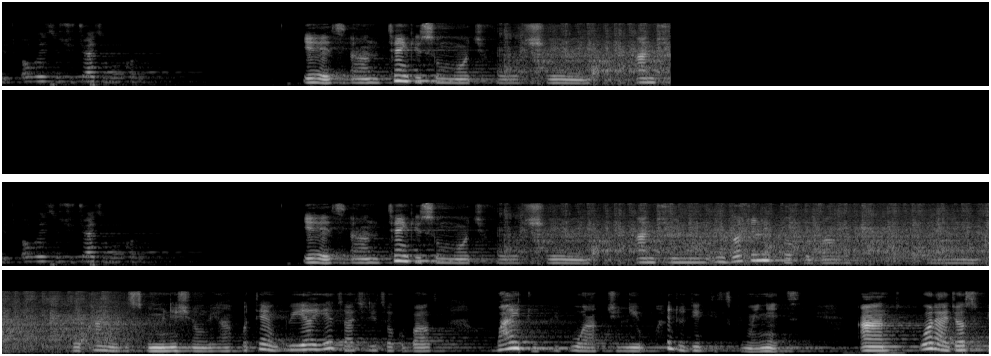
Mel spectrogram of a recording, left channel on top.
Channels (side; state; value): left; drops out; at 6.7 s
